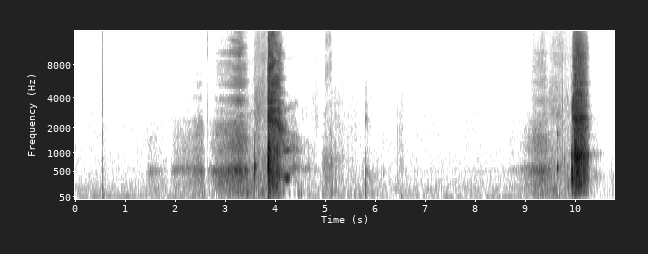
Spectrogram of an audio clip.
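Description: Two sneezes, each with a rising breathy intake before a sharp explosive burst; sneezing with a cold.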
